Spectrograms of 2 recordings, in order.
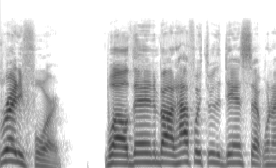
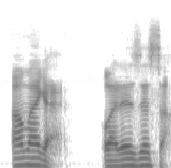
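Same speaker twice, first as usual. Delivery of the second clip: mock disapproval; 2 semitones lower, 8 dB quieter than usual. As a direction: mimic guests quietly appalled by the song. Imitates guests judging the song.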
